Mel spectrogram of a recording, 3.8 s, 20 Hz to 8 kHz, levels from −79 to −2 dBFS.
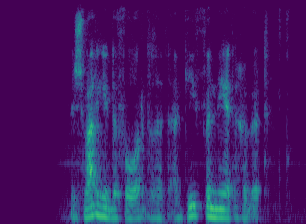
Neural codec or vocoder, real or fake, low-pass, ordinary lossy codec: none; real; 7.2 kHz; Opus, 16 kbps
